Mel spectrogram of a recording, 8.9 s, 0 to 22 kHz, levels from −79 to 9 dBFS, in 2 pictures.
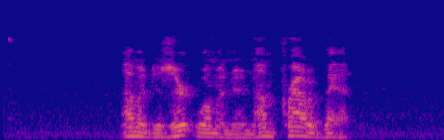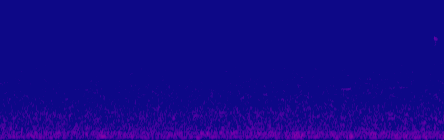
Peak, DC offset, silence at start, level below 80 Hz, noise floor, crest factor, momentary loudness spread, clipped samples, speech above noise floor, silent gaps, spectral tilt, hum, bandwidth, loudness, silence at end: -12 dBFS; under 0.1%; 0.1 s; -70 dBFS; -63 dBFS; 24 dB; 9 LU; under 0.1%; 32 dB; none; -5.5 dB/octave; none; 7.8 kHz; -31 LUFS; 5.4 s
